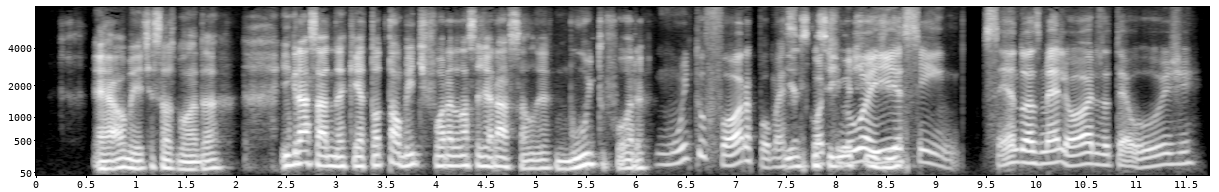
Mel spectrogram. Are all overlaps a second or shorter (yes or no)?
no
